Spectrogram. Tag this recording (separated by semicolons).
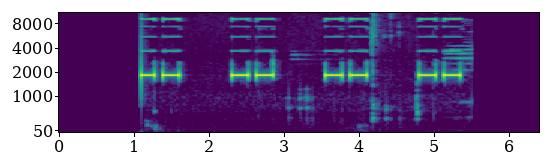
alarm; alert; mojo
